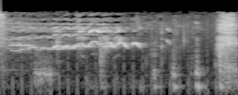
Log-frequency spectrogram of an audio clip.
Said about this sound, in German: ich hab was geknetet. Ich hab was geknetet. Hackfleisch geknetet, genau. Hat man auch gehört.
